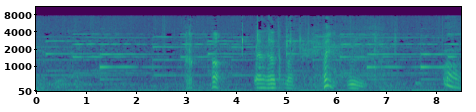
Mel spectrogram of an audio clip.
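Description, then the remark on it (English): A clock ticks steadily and then strikes twelve, its bell tones ringing out in a series of resonant chimes that hang in the air, with some vocal sounds mixed in. “Oh, 12 o'clock. It's Monday at last.”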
